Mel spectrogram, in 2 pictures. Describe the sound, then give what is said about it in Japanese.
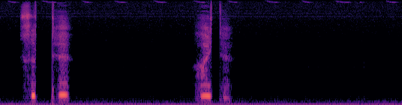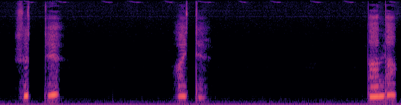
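Deep breathing during a guided relaxation exercise: several slow, soft inhales and exhales, mostly in pairs and slightly voiced like sighs, separated by long quiet pauses. “このまま深呼吸をしてみましょうか。では、吸って、吐いて、”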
